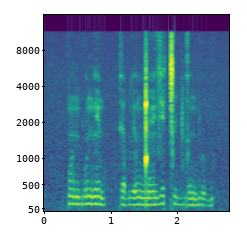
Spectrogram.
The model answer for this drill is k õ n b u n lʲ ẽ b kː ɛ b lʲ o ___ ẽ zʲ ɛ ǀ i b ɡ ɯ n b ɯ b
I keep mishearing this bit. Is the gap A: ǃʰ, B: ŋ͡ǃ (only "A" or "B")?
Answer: B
